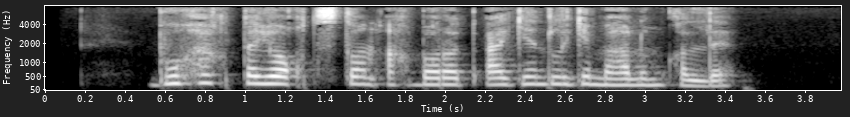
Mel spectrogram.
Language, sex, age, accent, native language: Uzbek, female, 18-24, Farg'ona, Uzbek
